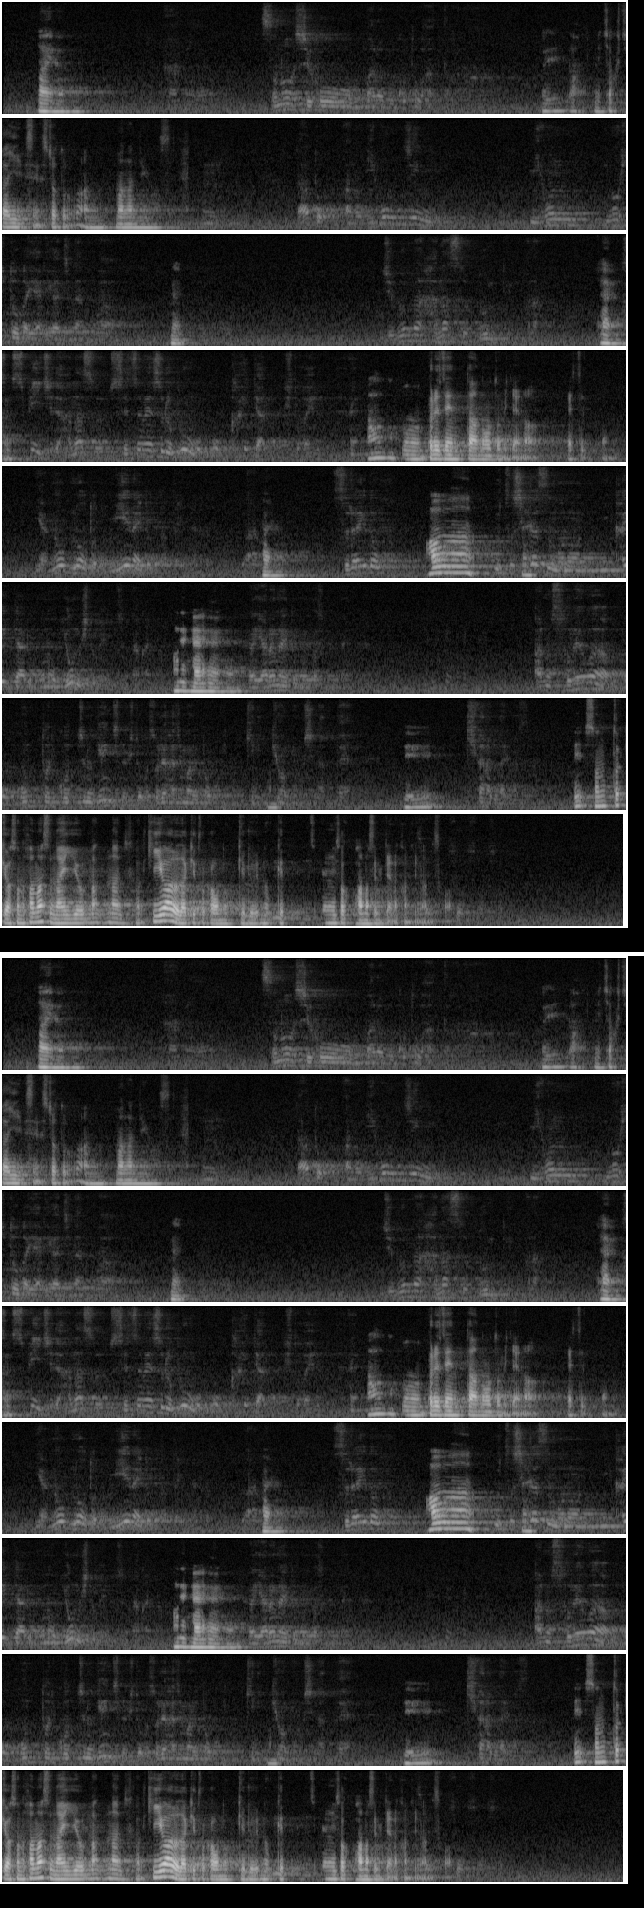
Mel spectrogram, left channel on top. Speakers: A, on the right (about 80°); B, on the right (about 65°).
A: はいはいはいはいはいはいうんうん
B: あの、その手法を学ぶことはあったかな。
A: あーあめっちゃいいうんあはいはいはいはいうんうんはいはいはいえーあ、めちゃくちゃいいですね。ちょっと、あの、学んでみます。
B: うん。であと、あの、日本人、日本の人がやりがちなのは、
A: ね。
B: あの、自分が話す文っていうのかな。
A: はいはいはい。
B: ススピーチで話す、説明する文をもう書いてある人がいるんだよね。
A: あーあの、プレゼンターノートみたいなやつですかね。
B: いや、ノ、ノートの見えないとこだったらいいんだけど、あの、
A: はいはい。
B: スライド
A: ああ、
B: 映し出すものに書いてあるものを読む人がいるんですよ、
A: は
B: 中には。
A: いはいはいはいはい。
B: やらないと思いますけどね。あの、それはもう本当にこっちの現地の人がそれ始まるともう一気に興味を失って
A: <laughs> えー
B: 聞かなくなります。
A: え、その時はその話す内容、な、なんですかね、キーワードだけとかを乗っける、
B: うん、
A: 乗っけて、
B: うん、うん。
A: それに沿って話すみたいな感じなんですか
B: そう、そう、そう、そう。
